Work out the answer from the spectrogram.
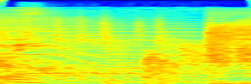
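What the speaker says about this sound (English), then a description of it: "I had to sneeze." A single short, forceful sneeze bursts out close to the microphone, lasting under a second.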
